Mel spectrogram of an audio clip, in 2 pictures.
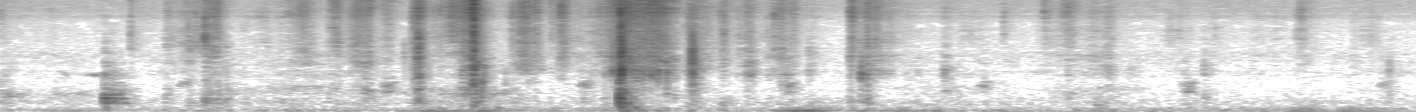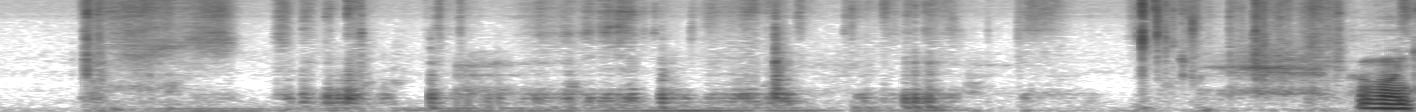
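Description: Paper folded into an origami music stand: soft, close crinkling, creasing and rustling, quiet and intermittent at first, then a denser stretch of crackling paper handling, with a voice speaking at times.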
